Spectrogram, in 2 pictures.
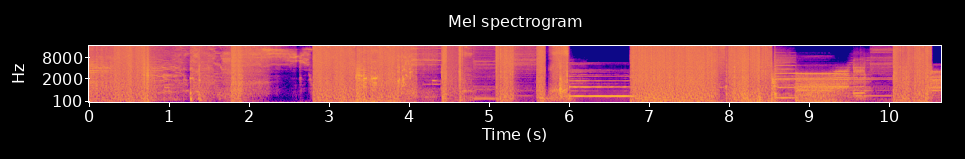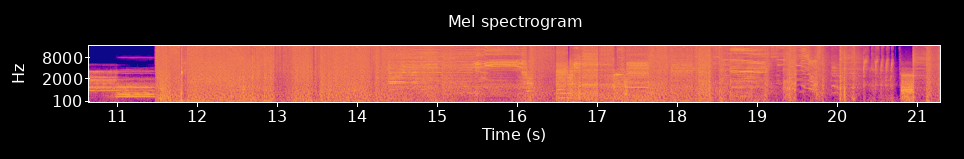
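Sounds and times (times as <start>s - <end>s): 
cyber digital glitch effects: 0.0s - 6.0s, 6.8s - 10.6s, 11.5s - 21.2s.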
